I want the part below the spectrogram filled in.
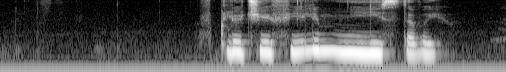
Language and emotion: Russian, neutral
